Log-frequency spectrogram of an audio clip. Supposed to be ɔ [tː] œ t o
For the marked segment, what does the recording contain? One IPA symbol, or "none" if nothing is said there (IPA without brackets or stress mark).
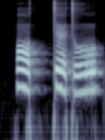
tː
